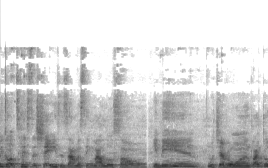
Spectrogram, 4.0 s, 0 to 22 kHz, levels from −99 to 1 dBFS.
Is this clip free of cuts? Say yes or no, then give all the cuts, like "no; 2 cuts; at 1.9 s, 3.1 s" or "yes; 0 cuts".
no; 1 cut; at 2.2 s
